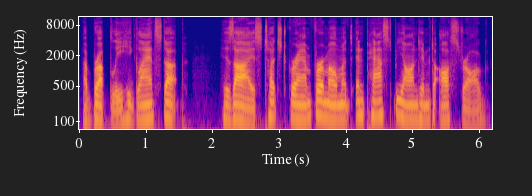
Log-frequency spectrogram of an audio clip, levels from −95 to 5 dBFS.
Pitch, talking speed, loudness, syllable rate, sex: 105 Hz, 165 wpm, -20 LUFS, 4.6 syllables/s, male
